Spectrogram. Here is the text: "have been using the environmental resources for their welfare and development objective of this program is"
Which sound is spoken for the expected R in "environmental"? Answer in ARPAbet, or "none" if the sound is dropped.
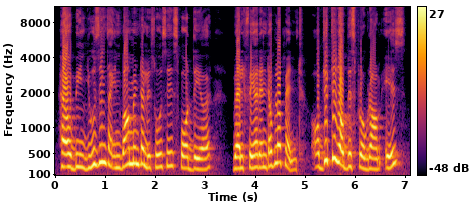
none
